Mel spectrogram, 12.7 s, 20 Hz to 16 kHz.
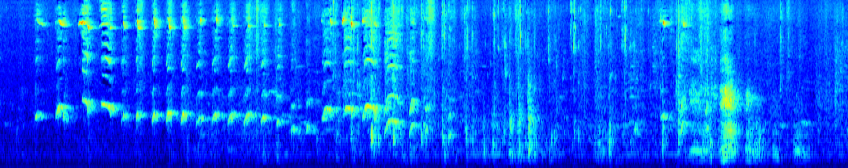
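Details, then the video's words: Playing 3.5-week-old puppies, their mother Hustle joining in, indoors with a socialization recording of school kids playing; a rapid string of high, whiny yips and squeals, several per second, becoming rougher and noisier toward the end. "Puppies playing at 3.5 weeks"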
